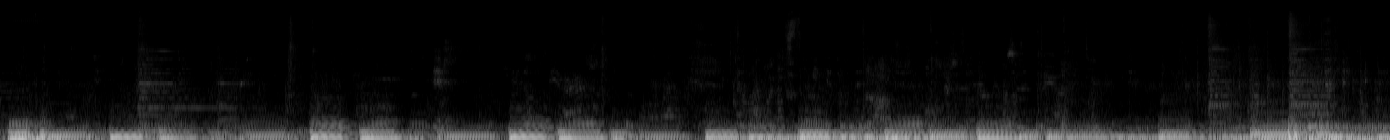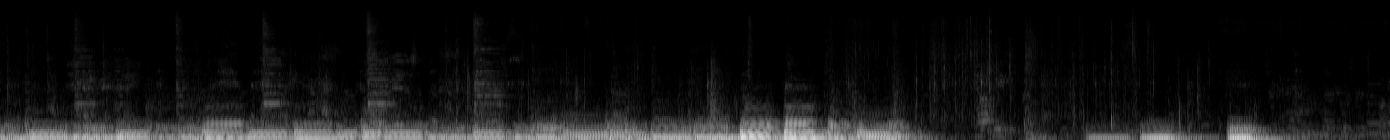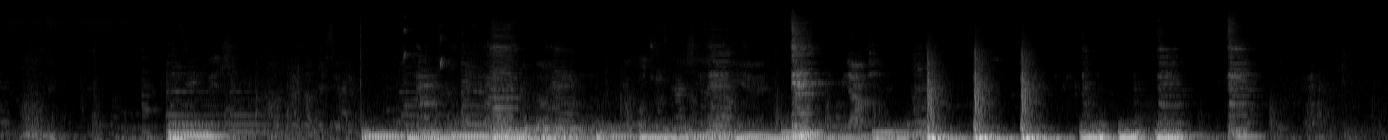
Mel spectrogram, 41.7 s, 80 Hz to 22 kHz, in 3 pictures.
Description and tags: Preparing for music performance. Some bass notes, guitar chords and drum hits. Recorded with Zoom H1 at Music Contest at Košice.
